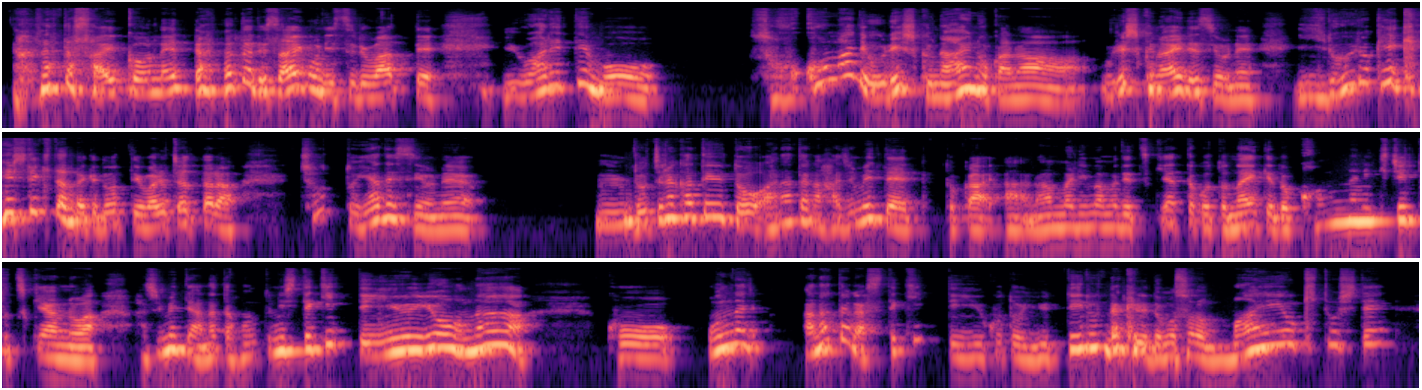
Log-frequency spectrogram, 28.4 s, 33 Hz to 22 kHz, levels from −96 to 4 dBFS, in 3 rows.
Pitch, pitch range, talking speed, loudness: 210 Hz, 155-250 Hz, 395 characters per minute, -19 LUFS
